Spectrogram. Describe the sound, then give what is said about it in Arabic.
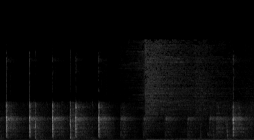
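A metronome ticks with sharp, crisp clicks at a brisk, fairly steady pace; about halfway through, a loud low hum and hiss come in, nearly burying the later ticks. “A ticking metronome.”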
